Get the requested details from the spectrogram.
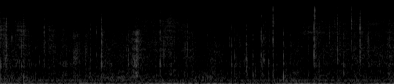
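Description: A full, soft plastic-film bag of cotton pads is held upright and tapped and scratched with long red nails, then squeezed so the film crinkles. Quiet, continuous bright crinkling and scratching is broken by small sharp ticks from the nail taps, over a faint steady low hum.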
